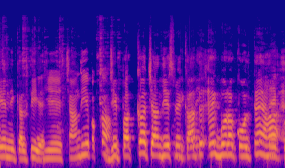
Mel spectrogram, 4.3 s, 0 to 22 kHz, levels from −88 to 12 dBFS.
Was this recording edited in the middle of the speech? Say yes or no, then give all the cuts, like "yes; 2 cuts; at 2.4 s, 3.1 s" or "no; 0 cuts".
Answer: yes; 1 cut; at 2.8 s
